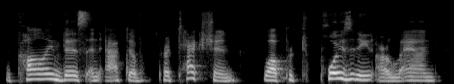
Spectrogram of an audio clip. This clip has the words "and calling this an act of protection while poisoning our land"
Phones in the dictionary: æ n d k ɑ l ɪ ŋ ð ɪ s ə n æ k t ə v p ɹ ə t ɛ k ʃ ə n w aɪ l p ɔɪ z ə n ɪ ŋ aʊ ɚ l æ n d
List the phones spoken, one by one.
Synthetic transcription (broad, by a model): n k ɑ l ɪ ŋ ð ɪ s ə n æ k t ə v p ɹ ə t ɛ k ʃ ə n w aɪ l p ɔɪ z ə n ɪ ŋ aʊ ɚ l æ n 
